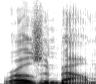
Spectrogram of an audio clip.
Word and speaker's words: Rosenbaum: was michael rosenbaum that's how you say it rosenbaum what's the big deal um there's a lot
